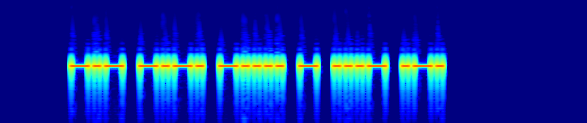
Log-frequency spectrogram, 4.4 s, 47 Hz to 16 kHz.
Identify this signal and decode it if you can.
Morse code, heard as a keyed tone, about 28 wpm, 700 Hz. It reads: KC6TVR
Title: USA Call Signs - 6 Characters - Repeated 3x - 28wpm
